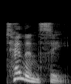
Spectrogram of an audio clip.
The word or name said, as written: tenancy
